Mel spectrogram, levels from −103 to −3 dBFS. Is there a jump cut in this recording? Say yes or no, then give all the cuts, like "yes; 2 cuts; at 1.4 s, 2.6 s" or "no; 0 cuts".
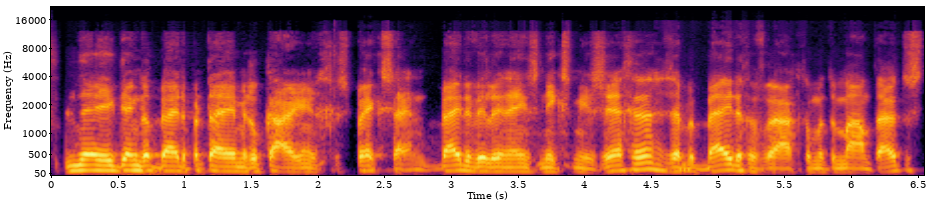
no; 0 cuts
